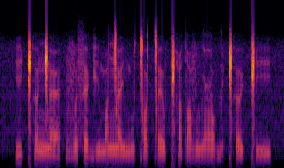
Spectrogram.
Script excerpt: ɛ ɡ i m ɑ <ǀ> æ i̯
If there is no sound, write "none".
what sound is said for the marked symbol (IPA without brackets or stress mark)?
ŋ͡ǀ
